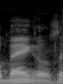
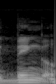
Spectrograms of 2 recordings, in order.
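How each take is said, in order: First: "Bengals" said as "Bang-gulls"; A in place of E. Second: "Bengals" with a "bing" first syllable; regional E sound. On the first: Retelling his own version, "Bengals" with a "bang" vowel. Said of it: "And I'll be like". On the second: Quoting himself on the co-host's region, "Bengals" as "Bing-gulls". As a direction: give "Bengals" the short vowel of "bin". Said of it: "that's the thing from your region". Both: Retold or imitated.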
